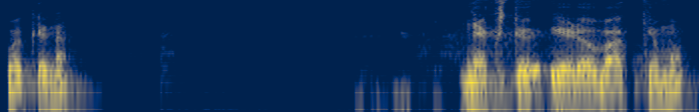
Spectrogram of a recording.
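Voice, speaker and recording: A man teaching Sanskrit grammar in an online class, repeating each phrase slowly so students can write it down. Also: mid-range voice, darkish tone, breathy edge.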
